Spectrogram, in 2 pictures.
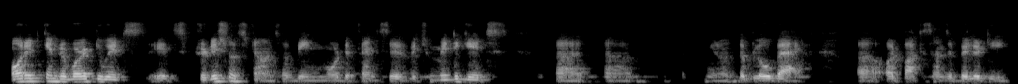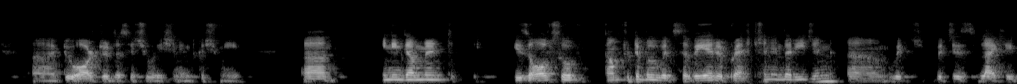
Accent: Indian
